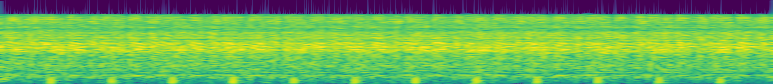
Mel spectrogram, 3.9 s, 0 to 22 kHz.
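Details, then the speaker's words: Kawasaki Bayou 220 ATV, about 1988, cranking on the starter: even beats about three a second with soft, weak puffs and no firing; compression under 30, caused by valves adjusted too tight. "poppy sound but it seems to be popping out the gust I'll I'll take the compression but I don't think it's going to be real worth talking about"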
